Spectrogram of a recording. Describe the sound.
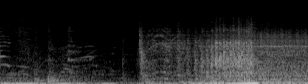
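A tractor engine at Peabar Farms sputters, pauses briefly, then catches and roars up into a loud, steady rumble, with faint voices in the background. It is a crisp fall afternoon, and the tractor is carrying families to a pumpkin patch.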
